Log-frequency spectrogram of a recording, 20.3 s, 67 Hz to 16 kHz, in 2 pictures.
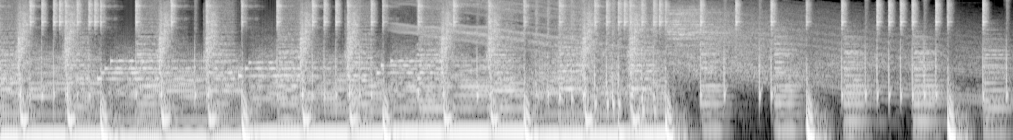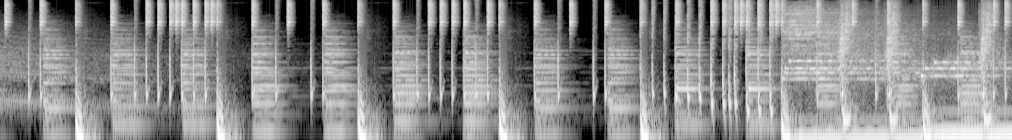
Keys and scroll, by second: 17.9 ctrl+z, 19.3 ctrl+alt+z.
